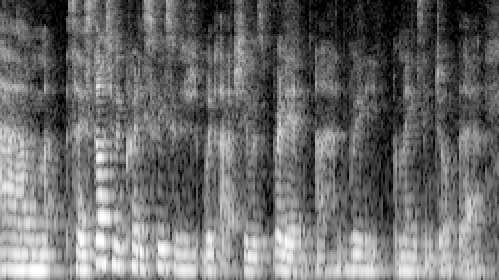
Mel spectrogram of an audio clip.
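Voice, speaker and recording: In an English accent, a woman talks at a fairly quick pace with a very deep, low pitch and ordinary pitch variation, with audible room echo and noticeable background noise. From England. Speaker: financial services executive. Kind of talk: interview. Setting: on location in Geneva. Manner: hesitant, many fillers.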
